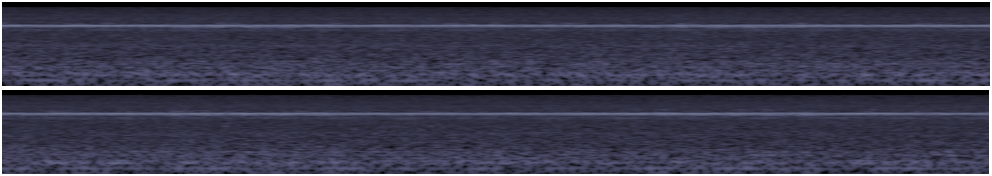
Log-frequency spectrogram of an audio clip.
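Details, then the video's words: Fall insects of Japan calling in the dark of night; an even, high-pitched ringing trill runs nonstop, quieter, over a gentle hiss and low hum. "真っ暗闇の秋の虫の声 Beautiful sound of insects in the fall of Japan in total darkness."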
